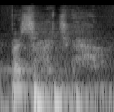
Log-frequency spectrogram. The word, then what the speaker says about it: PechaKucha: PechaKucha. It doesn't matter how you say it. It's Pechachka, PechaKucha. The Japanese kind of say it fast. They say Pechachka.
